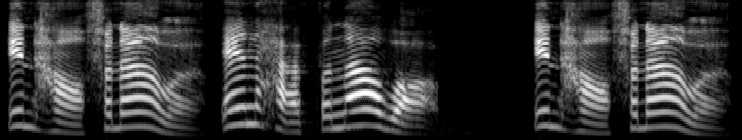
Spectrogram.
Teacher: 이거는 영국이든 미국이든 L 소리가 묵음 처리가 됩니다. 무조건 half라고 소리 내주셔야 돼요.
